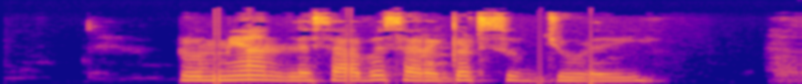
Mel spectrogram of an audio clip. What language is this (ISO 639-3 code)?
pus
